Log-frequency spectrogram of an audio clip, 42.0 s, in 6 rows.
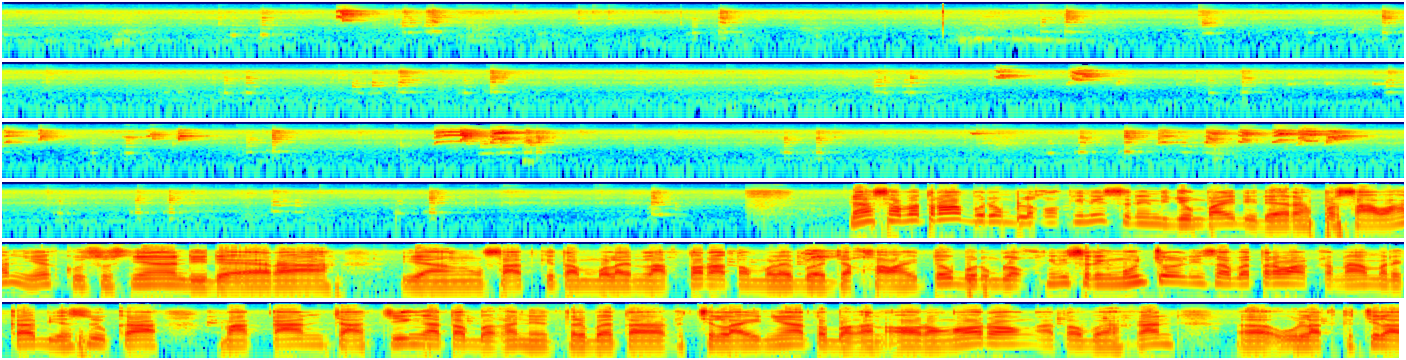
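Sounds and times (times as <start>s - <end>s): birds chirping and squawking: 1.1s - 4.0s, 11.2s - 17.0s, 17.7s - 42.0s.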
